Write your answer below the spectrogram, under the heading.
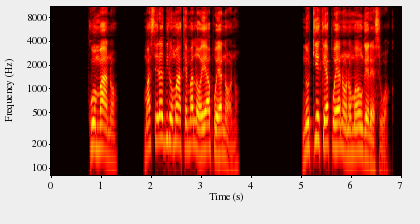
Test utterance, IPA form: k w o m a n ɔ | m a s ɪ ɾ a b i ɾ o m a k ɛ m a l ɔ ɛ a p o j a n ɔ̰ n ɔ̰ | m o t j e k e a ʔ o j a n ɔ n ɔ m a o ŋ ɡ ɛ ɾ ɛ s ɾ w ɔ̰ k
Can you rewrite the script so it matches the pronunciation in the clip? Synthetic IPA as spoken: k w o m a n ɔ | m a s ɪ ɾ a b i ɾ o m a k ɛ m a l ɔ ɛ a p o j a n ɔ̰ n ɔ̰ | n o t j e k e a p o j a n ɔ n ɔ m a o ŋ ɡ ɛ ɾ ɛ s ɾ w ɔ̰ k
